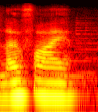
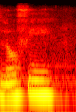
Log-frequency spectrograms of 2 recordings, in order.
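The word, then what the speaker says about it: lo-fi: I always pronounce it as Luffy, which I know is completely wrong, but that's just one of the things I used to do.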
